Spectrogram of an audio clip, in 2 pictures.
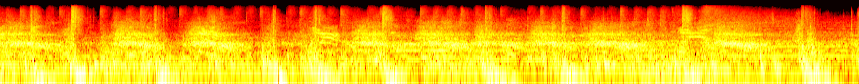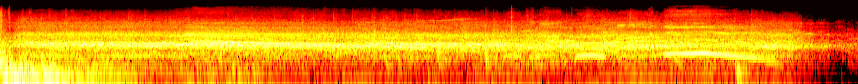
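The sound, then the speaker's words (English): A huge crowd roars, shouts and cheers while two young men fight in a ring. Dense, loud overlapping voices fill the first ten seconds, then ease into a steadier, thinner crowd noise. “A huge crowd watches two young men fighting in a ring.”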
